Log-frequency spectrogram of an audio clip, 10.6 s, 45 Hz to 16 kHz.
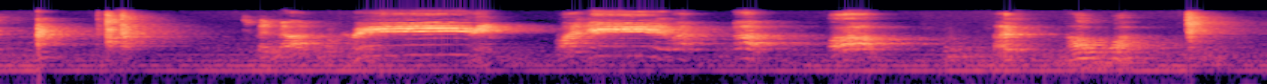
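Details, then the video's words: Dutch-bred parrot from 2010 with a very loud voice, uttering a run of rasping, buzzy squawks and drawn-out harmonic screeches, some held almost a second, spaced irregularly over ten seconds indoors over a faint hum. "ببغاء هولندي 2010 صوت عالي جدا"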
